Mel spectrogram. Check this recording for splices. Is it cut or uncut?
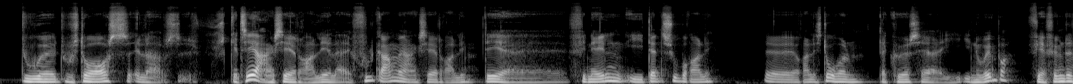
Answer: uncut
